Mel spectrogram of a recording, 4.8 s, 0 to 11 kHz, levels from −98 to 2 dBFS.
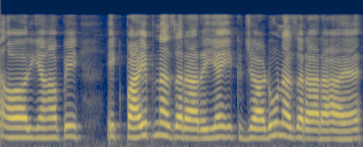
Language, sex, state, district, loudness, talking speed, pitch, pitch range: Hindi, female, Uttar Pradesh, Lalitpur, -16 LUFS, 185 wpm, 220 Hz, 205-240 Hz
